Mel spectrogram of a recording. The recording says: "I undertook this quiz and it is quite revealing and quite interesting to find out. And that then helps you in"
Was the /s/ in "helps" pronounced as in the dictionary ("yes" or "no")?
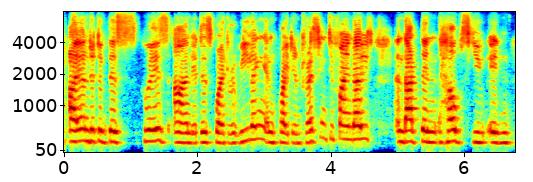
yes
